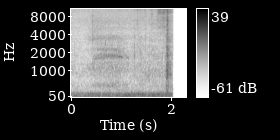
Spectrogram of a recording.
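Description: Low, steady drone of an idling engine, with a short click near the end.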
